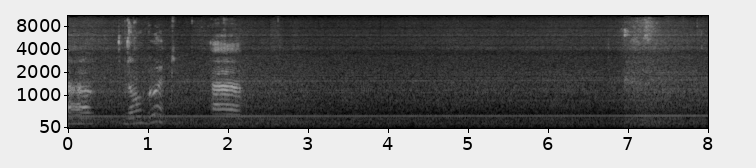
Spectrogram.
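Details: Adult man with Broca's aphasia, struggling to put together more than one word at a time or even to produce one word; Broca's aphasia.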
